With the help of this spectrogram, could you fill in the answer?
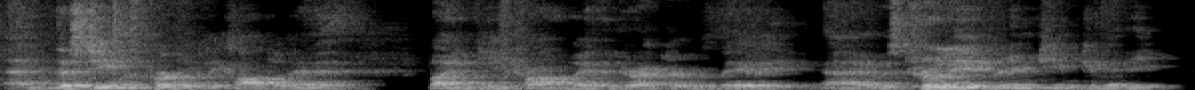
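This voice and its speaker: A city councillor with a loud voice, giving a formal report with many hesitations. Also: male voice, deep voice, lively intonation, quick pace. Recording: echoey room, far from the mic.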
